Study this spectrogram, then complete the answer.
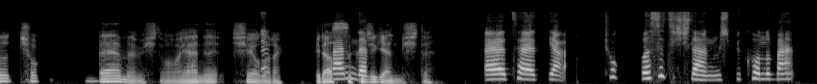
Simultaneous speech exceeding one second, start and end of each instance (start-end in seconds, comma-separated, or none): none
